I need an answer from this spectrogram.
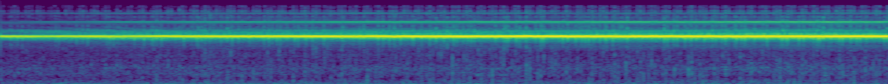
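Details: Vineyard mole cricket (Gryllotalpa vineae) stridulating in a vineyard in Gironde, France, recorded up close to a larger individual; loud, unbroken, shrill high-pitched trill holding one steady pitch for the whole stretch, with fainter overtones above.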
